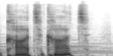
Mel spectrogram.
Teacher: I pronounce both of them as caught.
